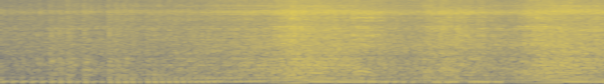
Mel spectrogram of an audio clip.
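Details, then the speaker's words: Yamaha Vega ZR motorcycle idles normally with steady thump, then revs unevenly and stumbles or dies when throttle opens, hard to kick-start; hesitation caused by weak ignition. "Ini motor guys ya kalau posisi hidup langsam begini normal nih enak tapi kita coba tarik ya kita coba gas nah motor langsung mati"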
